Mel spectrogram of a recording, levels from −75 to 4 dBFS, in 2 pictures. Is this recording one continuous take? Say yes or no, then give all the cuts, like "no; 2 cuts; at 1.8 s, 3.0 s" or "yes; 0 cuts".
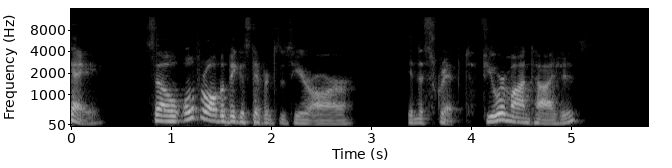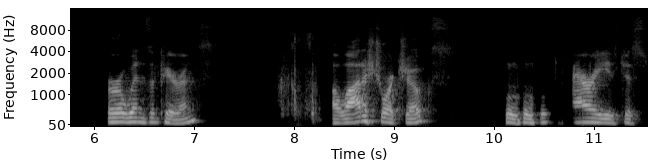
yes; 0 cuts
